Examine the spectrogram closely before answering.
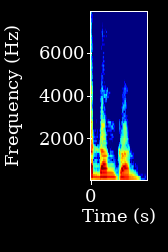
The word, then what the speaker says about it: Duncan: डंकन pass, डुंकन नहीं होता है, डंकन पास है, DUNCAN, डंकन।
